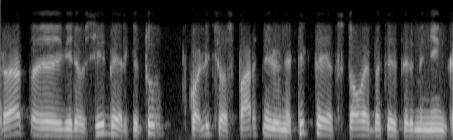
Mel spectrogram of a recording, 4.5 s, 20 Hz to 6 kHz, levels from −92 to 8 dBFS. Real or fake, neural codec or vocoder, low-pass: real; none; 5.4 kHz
